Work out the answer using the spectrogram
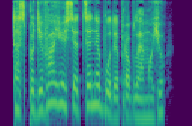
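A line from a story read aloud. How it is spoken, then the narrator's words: Sighing. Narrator (Ukrainian): Гаррі зітхнув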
